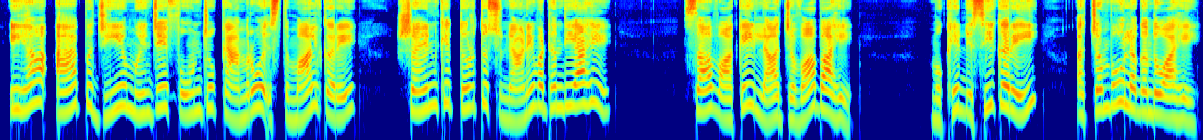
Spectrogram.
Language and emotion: Sindhi, surprised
